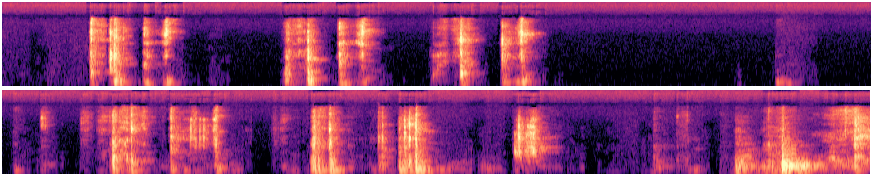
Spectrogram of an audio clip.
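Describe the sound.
Tarot cards laid out on a table after shuffling: short, dry taps and light slaps that come in small clusters, with short pauses between them and no talk.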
